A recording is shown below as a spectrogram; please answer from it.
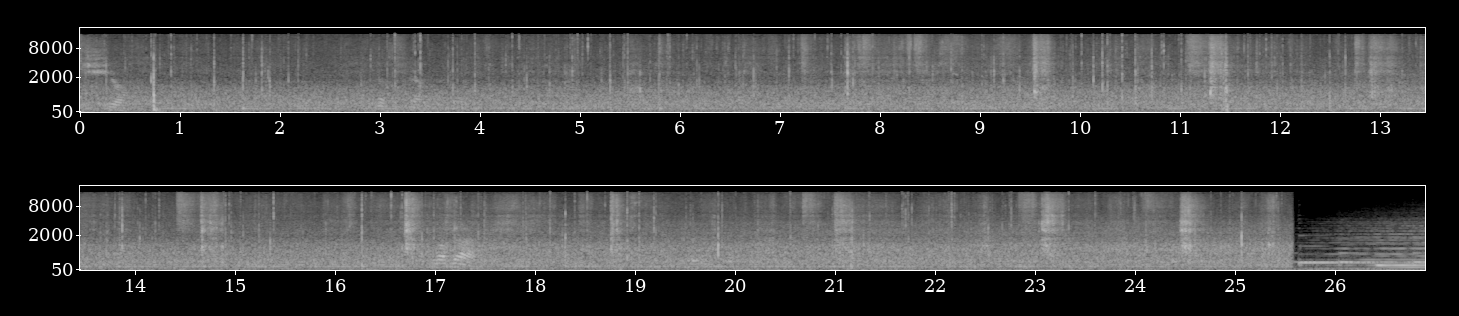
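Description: A shovel digging into and throwing deep snow to free a bicycle stuck in it: irregular crunches and scrapes over a steady low hum. Music cuts in abruptly at the very end.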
